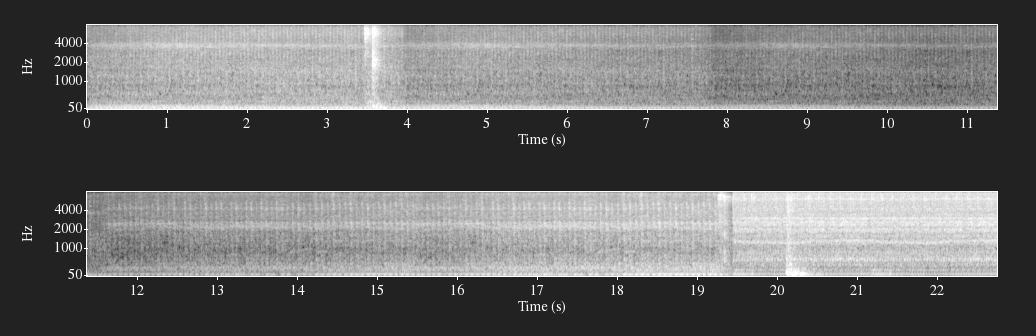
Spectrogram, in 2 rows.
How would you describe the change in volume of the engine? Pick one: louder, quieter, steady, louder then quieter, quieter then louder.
quieter then louder.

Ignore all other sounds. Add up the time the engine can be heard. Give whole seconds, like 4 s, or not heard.
23 s.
